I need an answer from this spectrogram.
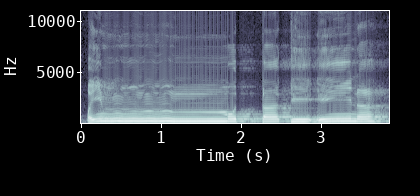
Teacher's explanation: siap masuk pada huruf mim, kita tekan 3 ketuk, namanya bacaan idgham bi gunnah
